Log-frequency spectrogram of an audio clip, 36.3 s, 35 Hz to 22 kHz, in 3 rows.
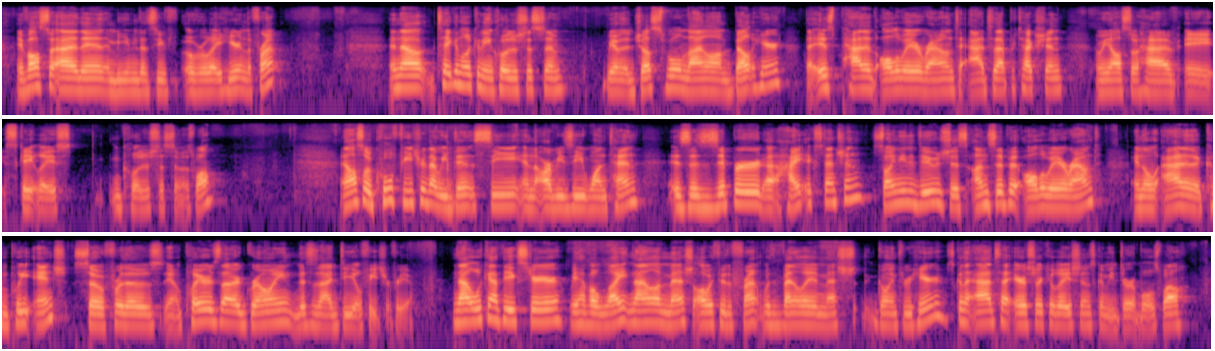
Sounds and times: Speech: 0.1 - 2.8, 3.9 - 14.3, 15.5 - 36.1.

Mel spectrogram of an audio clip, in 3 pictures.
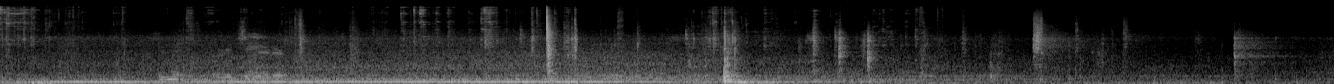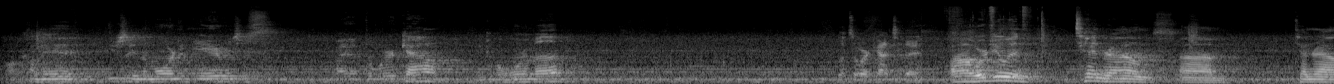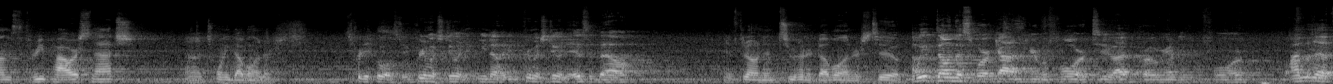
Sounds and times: Speech: 1.5 - 2.9, 13.4 - 19.1, 21.7 - 25.7, 26.3 - 33.1, 33.9 - 40.0.

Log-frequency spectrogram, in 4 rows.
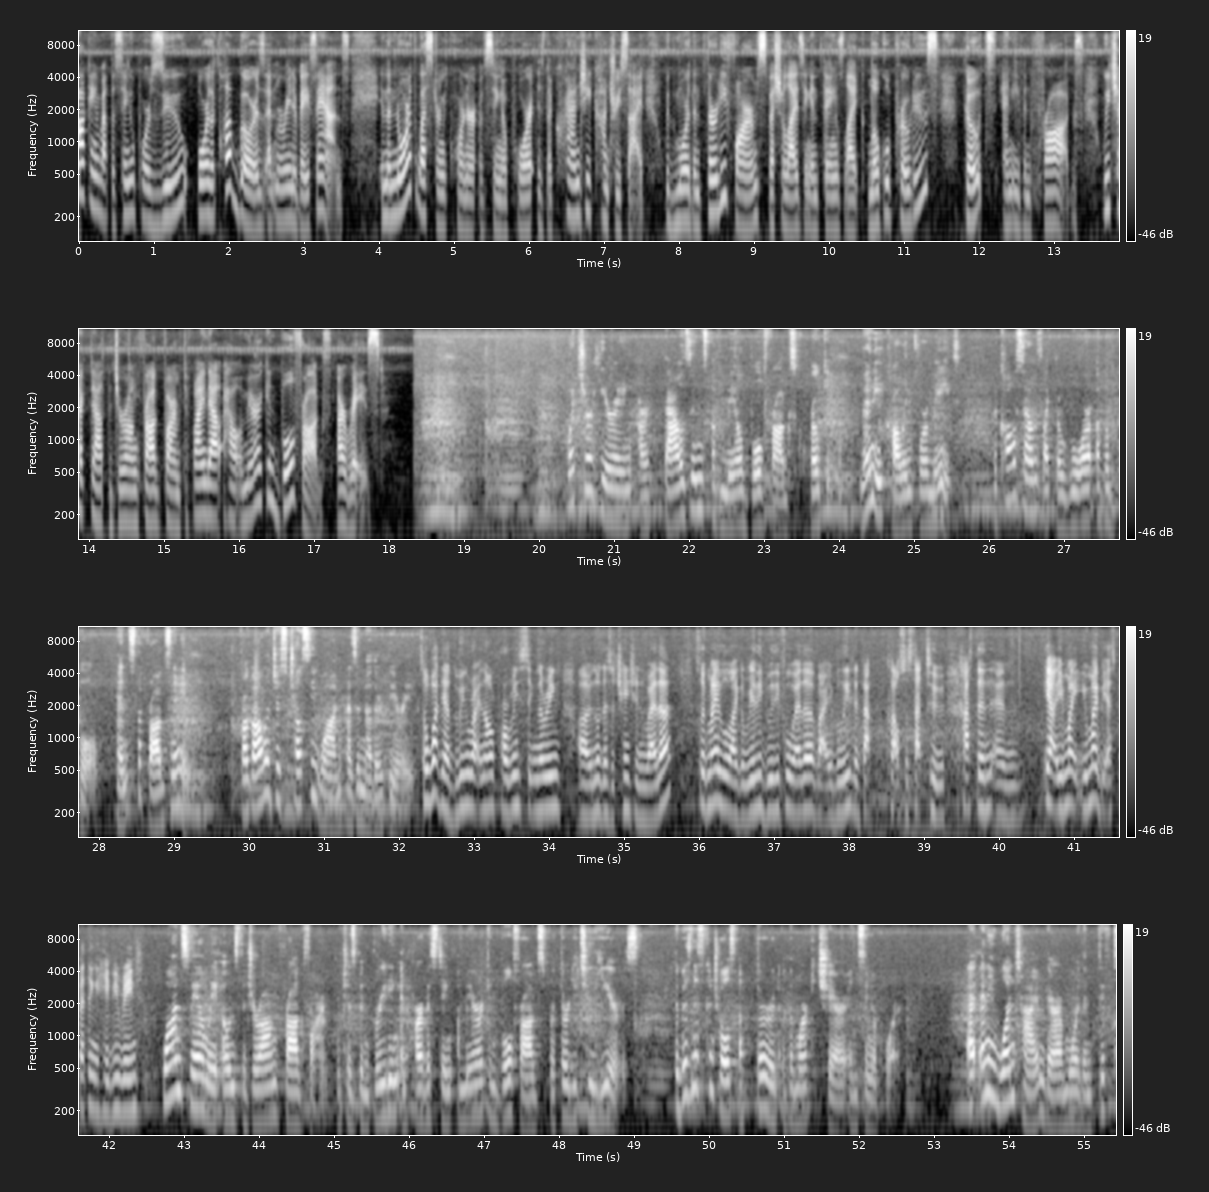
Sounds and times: Speech: 0.0 - 18.0, 20.4 - 29.3, 29.9 - 49.0, 49.6 - 52.6, 53.4 - 55.4.

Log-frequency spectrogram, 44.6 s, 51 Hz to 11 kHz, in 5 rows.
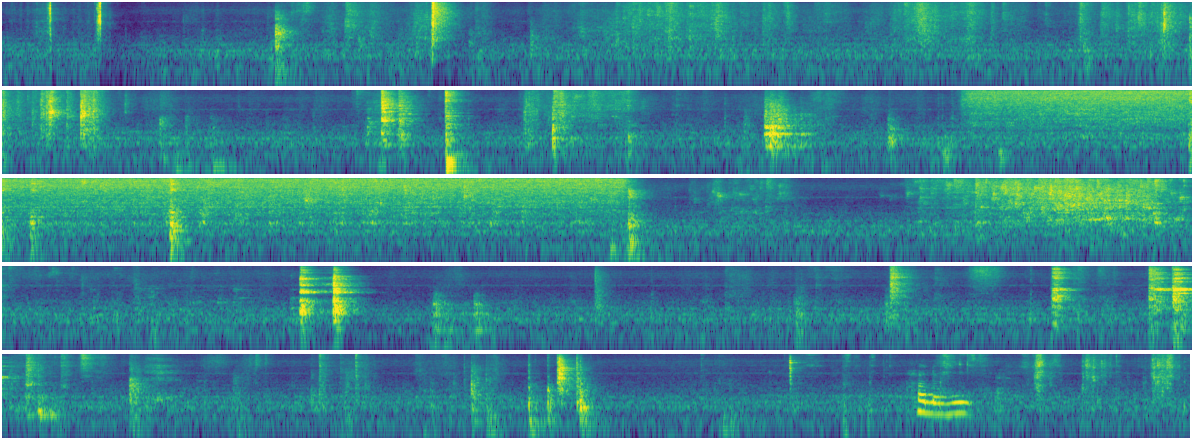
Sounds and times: Frying (food): 2.4 - 10.2, 11.5 - 30.4.

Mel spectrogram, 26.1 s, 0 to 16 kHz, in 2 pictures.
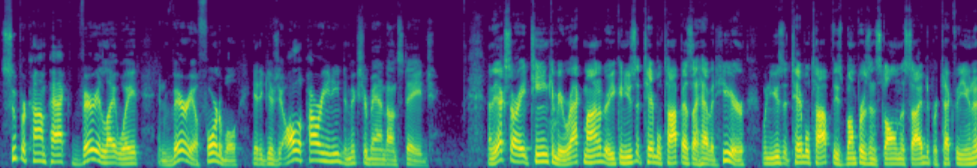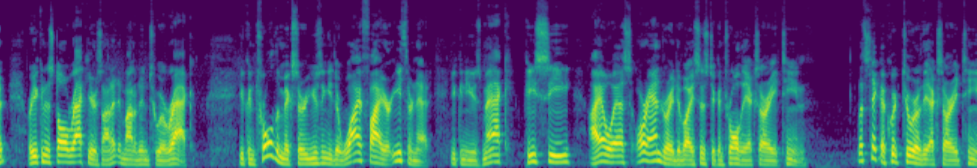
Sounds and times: Speech: 0.0 - 5.9, 6.5 - 26.0.

